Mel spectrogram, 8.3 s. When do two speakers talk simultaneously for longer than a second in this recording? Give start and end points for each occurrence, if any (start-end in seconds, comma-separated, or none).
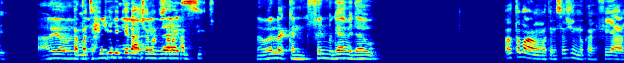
0.9-2.7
